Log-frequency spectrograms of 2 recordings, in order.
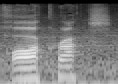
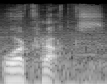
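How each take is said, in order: First: The word begins with an audible H sound. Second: The word begins with no H sound.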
